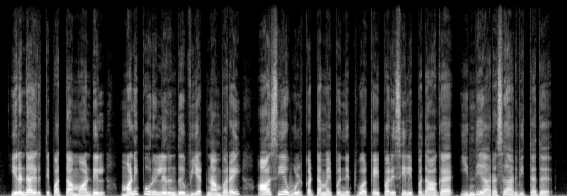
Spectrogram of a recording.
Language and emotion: Tamil, neutral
